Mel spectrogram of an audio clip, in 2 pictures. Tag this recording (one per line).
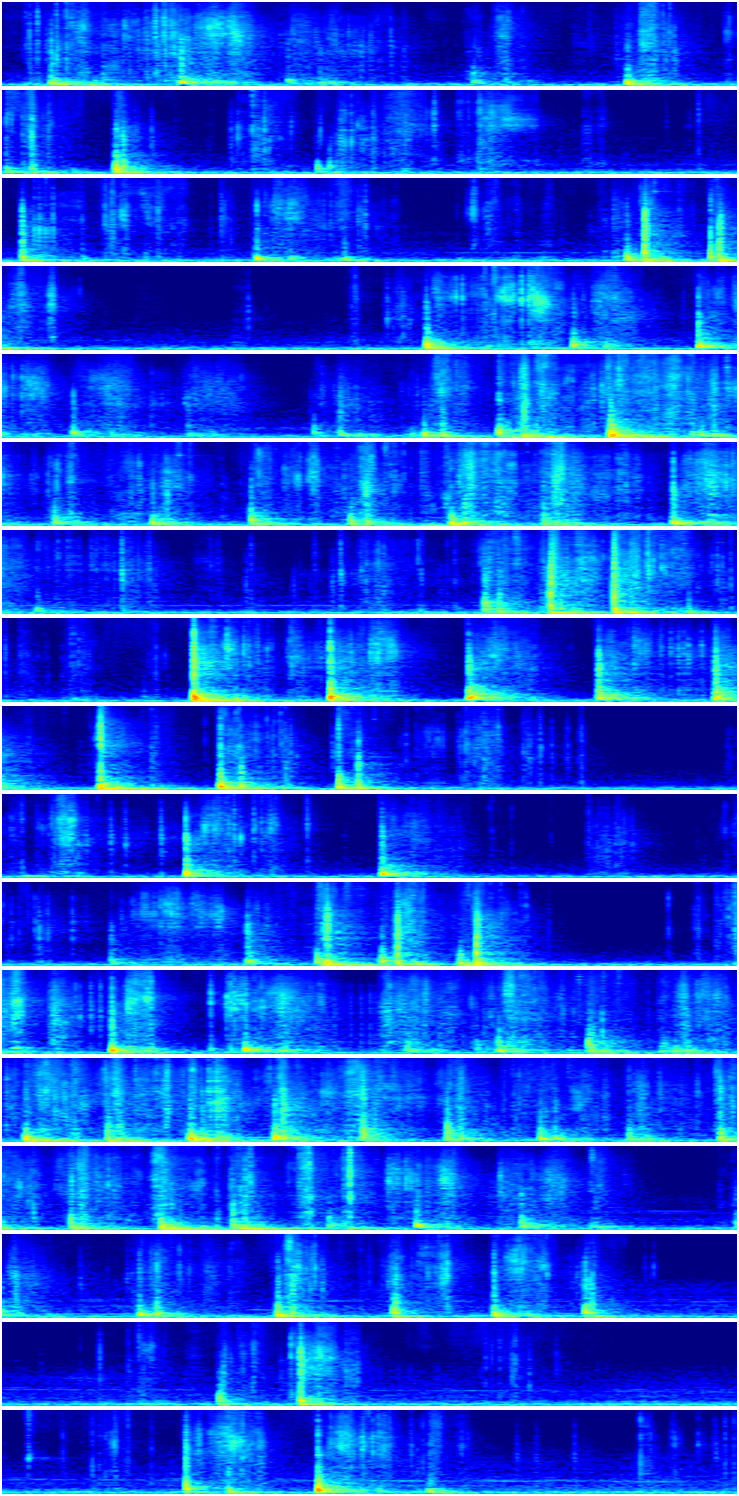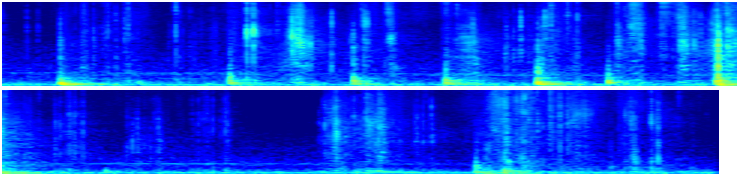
footsteps
pasos
steps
